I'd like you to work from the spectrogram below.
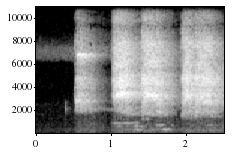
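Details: Unafraid black francolin wandering freely gives its grating call: a brief thin opening note, then three drawn-out harsh rasps in steady succession, with faint low murmurs underneath.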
